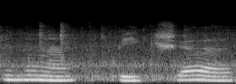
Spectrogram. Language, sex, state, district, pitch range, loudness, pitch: English, female, Andhra Pradesh, Sri Satya Sai, 185-210 Hz, -13 LUFS, 200 Hz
